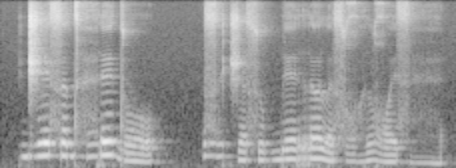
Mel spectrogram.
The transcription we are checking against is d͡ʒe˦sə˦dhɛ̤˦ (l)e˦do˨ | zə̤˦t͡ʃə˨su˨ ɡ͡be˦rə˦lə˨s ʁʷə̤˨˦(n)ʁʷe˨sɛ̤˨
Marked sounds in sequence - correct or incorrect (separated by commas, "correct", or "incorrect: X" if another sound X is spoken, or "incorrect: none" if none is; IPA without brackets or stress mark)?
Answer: incorrect: ɾ, incorrect: l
